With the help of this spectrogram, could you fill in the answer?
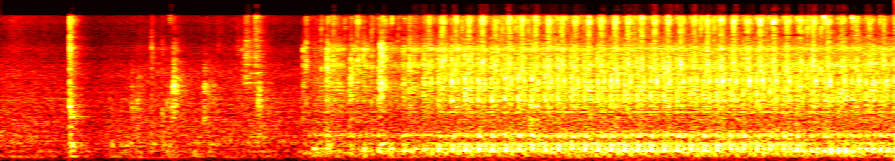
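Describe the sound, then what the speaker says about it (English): A sewing machine stitches a fabric bag, starting after a few scattered taps and clicks and then running in a fast, steady mechanical hum with rapid regular ticking, close and continuous to the end. "I like to sew up and then sew back down"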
